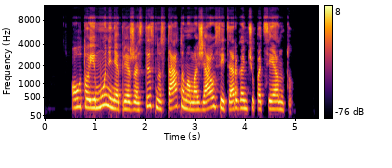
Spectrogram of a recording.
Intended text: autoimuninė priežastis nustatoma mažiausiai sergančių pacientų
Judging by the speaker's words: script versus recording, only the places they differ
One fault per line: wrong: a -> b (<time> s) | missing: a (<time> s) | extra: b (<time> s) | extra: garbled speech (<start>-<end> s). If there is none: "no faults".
no faults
